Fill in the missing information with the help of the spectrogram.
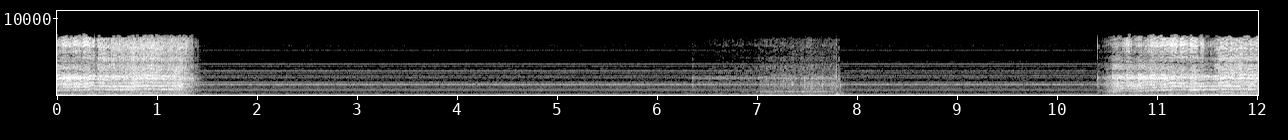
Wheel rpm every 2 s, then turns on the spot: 80, 0, 0, 0, 0, 60.
none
